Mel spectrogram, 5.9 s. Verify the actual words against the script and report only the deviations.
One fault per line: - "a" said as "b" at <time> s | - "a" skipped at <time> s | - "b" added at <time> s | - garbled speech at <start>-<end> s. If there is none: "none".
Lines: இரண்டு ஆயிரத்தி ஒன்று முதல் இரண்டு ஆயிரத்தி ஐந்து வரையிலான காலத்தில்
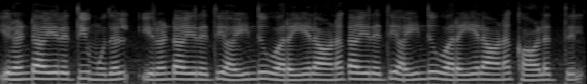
- "ஒன்று" skipped at 0.9 s
- "ஆயிரத்தி ஐந்து வரையிலான" added at 3.6 s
